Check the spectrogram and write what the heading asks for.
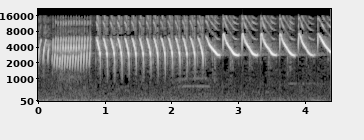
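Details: Canary in morning song, very loud: a dense buzzy roll, then quick repeated slurred notes that slow into a series of ringing, high descending whistles spaced about a quarter second apart.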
